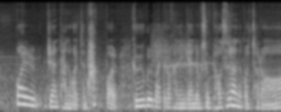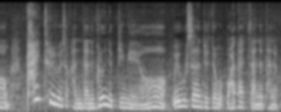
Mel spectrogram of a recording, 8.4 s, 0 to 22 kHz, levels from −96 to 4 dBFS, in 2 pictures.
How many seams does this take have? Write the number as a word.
two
